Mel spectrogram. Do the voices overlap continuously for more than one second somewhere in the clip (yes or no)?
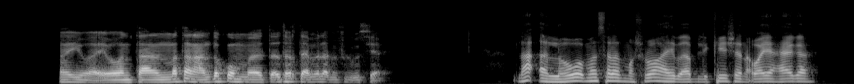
no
